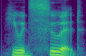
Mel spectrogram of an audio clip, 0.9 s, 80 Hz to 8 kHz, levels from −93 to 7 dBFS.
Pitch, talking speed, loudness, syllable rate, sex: 135 Hz, 280 wpm, -15 LUFS, 5.2 syllables/s, male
